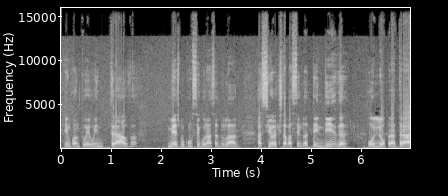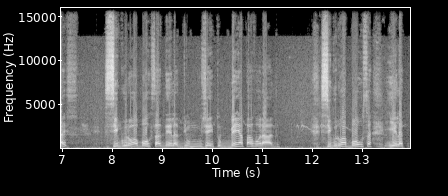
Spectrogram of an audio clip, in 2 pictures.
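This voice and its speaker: A man who is a pastor and Adventist preacher, speaking with a foreign accent as a non-native speaker, tells his personal testimony in an unhurried way, often adding tag questions. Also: on the high side, darkish tone. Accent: foreign accent in Portuguese. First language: not Portuguese. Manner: unhurried storytelling with frequent "né?" tags and light laughs.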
